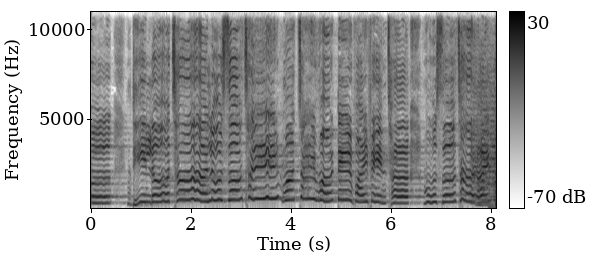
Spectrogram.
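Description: A woman singing a dohori folk melody alone, without accompaniment, in short phrases with held notes and ornamented turns and brief breaths between them. The band comes in with drums right at the end.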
